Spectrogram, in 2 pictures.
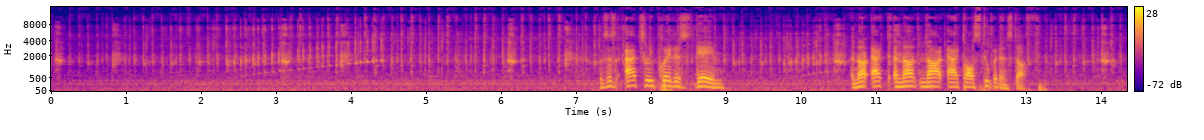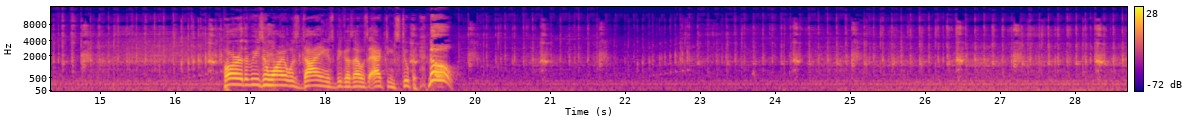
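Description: Game music and effects play from a small phone speaker.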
